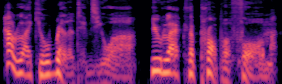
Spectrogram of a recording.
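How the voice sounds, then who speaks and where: A man playing a stern, imperious god of the underworld and disapproving father in a video game, with haughty, formal, deliberate delivery and a gravelly, husky voice. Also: mid-range voice, huge pitch swings, no room sound, clean studio sound, heavily acted. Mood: scornful, exasperated. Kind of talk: theatrical video game voice acting.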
